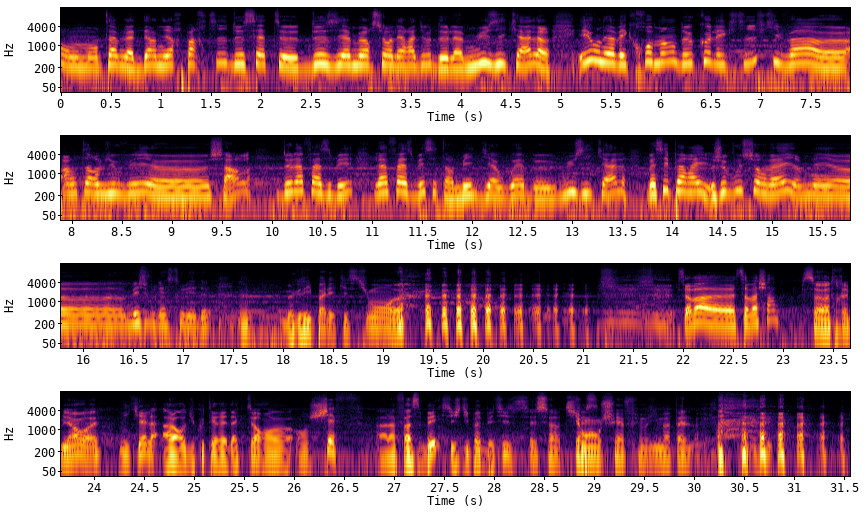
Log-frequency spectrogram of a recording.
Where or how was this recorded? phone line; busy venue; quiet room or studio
busy venue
